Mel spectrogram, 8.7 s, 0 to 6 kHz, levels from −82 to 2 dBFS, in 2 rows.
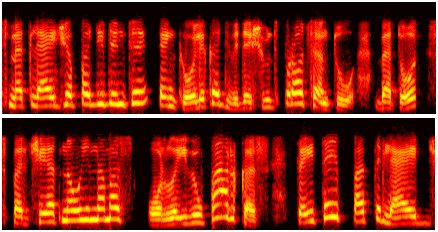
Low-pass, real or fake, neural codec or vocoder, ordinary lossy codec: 5.4 kHz; fake; autoencoder, 48 kHz, 128 numbers a frame, DAC-VAE, trained on Japanese speech; Opus, 24 kbps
